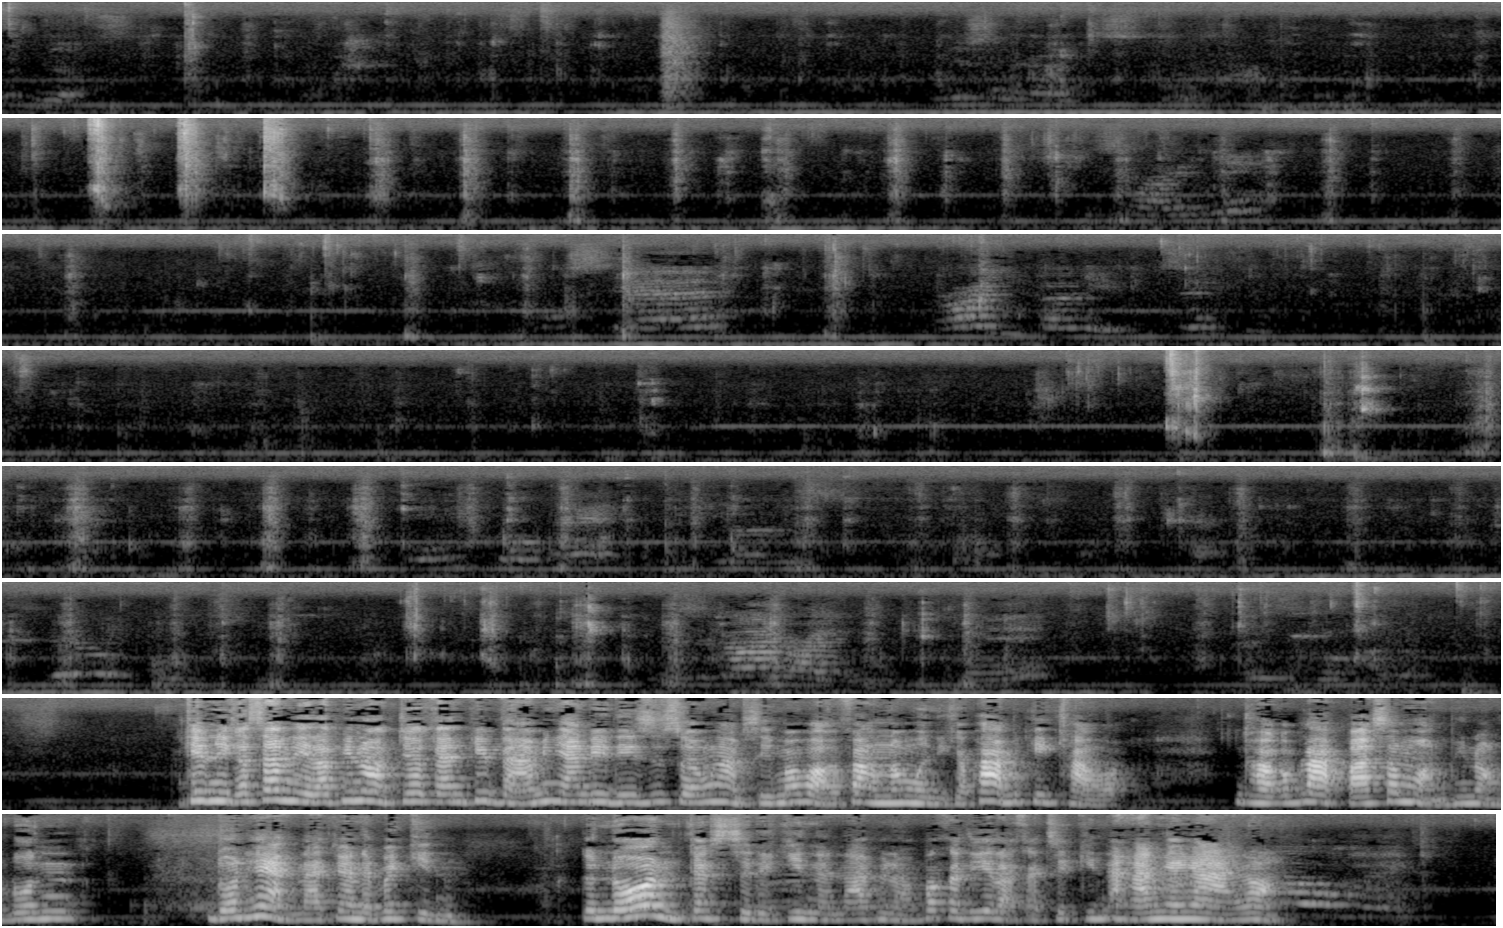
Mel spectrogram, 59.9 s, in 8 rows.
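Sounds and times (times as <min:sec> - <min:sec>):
faint steady hum: 0:00.0 - 0:59.9
person chewing: 0:00.6 - 0:05.6, 0:06.6 - 0:20.0, 0:20.6 - 0:45.4.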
